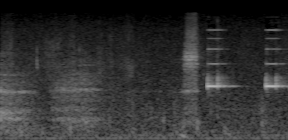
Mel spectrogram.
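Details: GE Panasonic inverter microwave after repair of a door switch whose connector was not fully seated and showed arc marks: two clear high single keypad beeps about half a second apart in a quiet room as time is entered and start pressed.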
